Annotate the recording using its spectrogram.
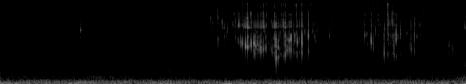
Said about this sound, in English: We got to do the knee pour, the famous tobe tea trick where we balance the tiny teacup on my knee and then pour tea into it.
